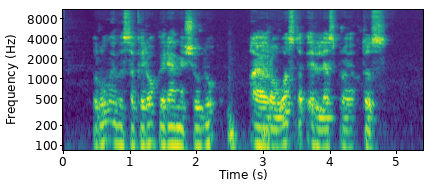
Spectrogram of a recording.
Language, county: Lithuanian, Vilnius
